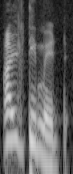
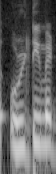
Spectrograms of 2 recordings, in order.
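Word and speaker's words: ultimate: यह कह रहा है यू के बाद अगर दो कोंसोनेंट आपको मिल जाए तो यू का जो उच्चारण है वो आ हो जाता है।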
